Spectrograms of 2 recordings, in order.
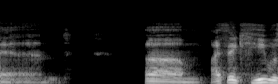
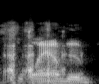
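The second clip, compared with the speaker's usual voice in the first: normal talking voice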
